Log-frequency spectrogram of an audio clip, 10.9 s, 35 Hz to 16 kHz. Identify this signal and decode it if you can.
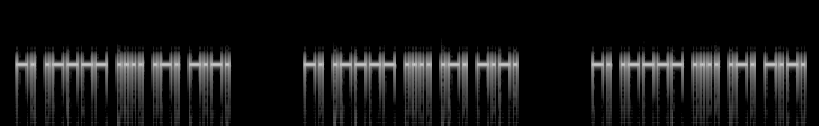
Morse code, heard as a keyed tone, about 25 wpm, 700 Hz. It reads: N1HRC N1HRC N1HRC
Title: USA Call Signs - 5 Characters - Repeated 3x - 25wpm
